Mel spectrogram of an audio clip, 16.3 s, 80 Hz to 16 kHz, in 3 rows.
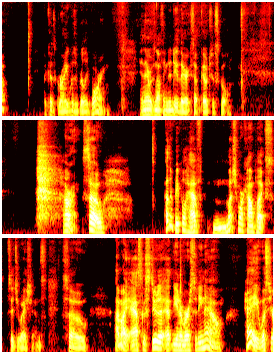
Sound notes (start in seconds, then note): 6.1 sigh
